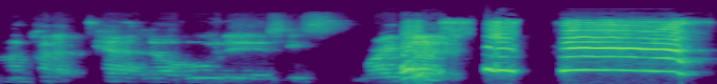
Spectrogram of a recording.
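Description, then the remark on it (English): A male pet cat lets out two or three loud meows in quick succession, the last one long and drawn out, following a moment of voices at the start. “My cat know who it is. He's right there.”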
